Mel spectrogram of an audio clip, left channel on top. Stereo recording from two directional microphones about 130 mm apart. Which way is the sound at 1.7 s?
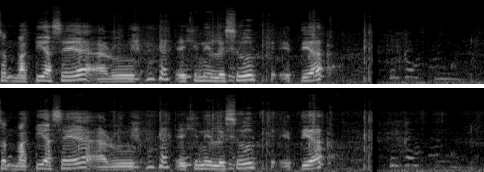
45° left (ahead or behind).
